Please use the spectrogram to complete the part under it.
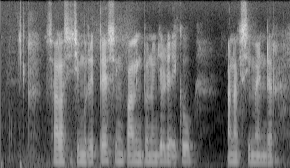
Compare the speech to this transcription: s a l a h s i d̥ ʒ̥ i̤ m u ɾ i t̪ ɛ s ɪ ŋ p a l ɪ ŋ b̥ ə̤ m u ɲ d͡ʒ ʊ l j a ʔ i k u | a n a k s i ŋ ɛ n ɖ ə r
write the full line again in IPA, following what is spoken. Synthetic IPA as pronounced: s a l a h s i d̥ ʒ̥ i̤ m u ɾ i t̪ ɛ s ɪ ŋ p a l ɪ ŋ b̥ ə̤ n u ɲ d͡ʒ ʊ l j a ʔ i k u | a n a k s i m ɛ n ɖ ə r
